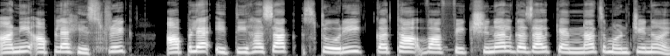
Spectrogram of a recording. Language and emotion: Goan Konkani, neutral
